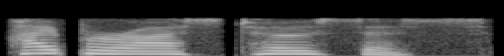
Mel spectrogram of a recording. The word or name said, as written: hyperostosis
